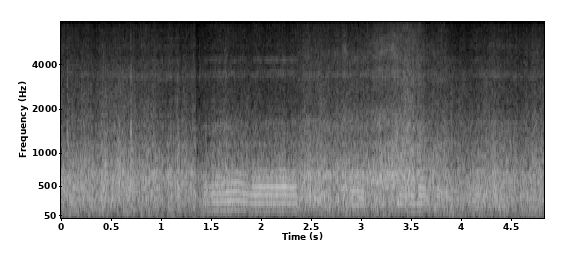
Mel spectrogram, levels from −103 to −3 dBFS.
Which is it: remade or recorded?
recorded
